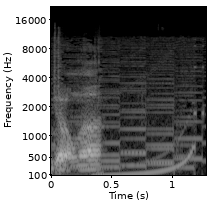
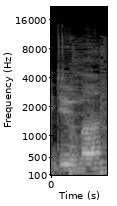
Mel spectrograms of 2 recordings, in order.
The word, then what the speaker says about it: Duma: still need to defeat DOMA or Duma his name is technically Duma the translation calls him Doma it's not like a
